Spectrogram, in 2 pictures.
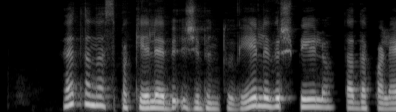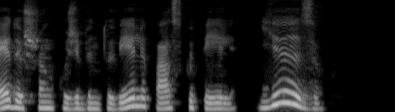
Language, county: Lithuanian, Šiauliai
